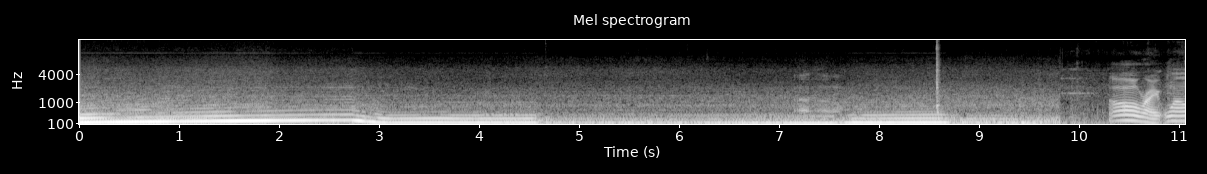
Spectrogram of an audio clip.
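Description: A tuned Chrysler Sebring revs and accelerates on a test drive, the engine note climbing, dropping at a gear change and climbing again, loud and close throughout, with a short burst of other noise at the end.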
